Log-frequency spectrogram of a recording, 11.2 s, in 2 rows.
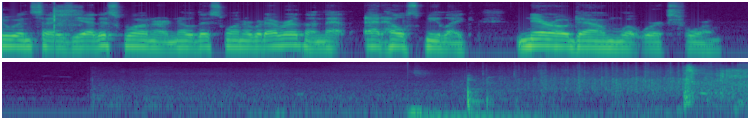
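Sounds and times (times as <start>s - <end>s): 
speech: 0.0s - 5.5s
live audience applause: 8.7s - 11.1s.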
